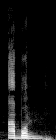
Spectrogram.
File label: "abon", Roon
